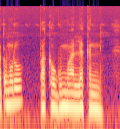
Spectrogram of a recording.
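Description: A man's voice speaking steadily in short phrases, with brief gaps between them.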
